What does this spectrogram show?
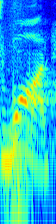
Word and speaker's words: Doan: a million times it's duan it rhymes with Swan it's very simple it's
